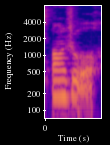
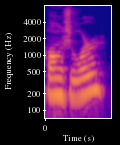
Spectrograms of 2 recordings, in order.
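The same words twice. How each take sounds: First: "bonjour" ending in a soft back-of-throat French R; French pronunciation. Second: "bonjour" with a hard English R at the end; English-accented pronunciation. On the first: Vlogger correcting the English version for viewers, throaty French "bonjour". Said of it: "R sound in the back of their throats". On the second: Vlogger showing viewers how not to say it, English-R "bonjour". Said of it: "it's not bonjour". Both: Shown as a demonstration.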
